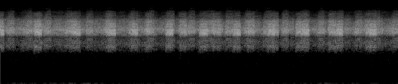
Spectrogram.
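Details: Cicadas in midsummer within a pine forest in Greece give a sharp, high-pitched electric buzz that throbs in quick pulses about three times per second, constant throughout, the only sound present.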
